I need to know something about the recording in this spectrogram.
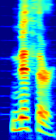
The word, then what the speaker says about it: mither: during the summer months mither by the way is the orcadian pronunciation of the word mother but in 1891 1 an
